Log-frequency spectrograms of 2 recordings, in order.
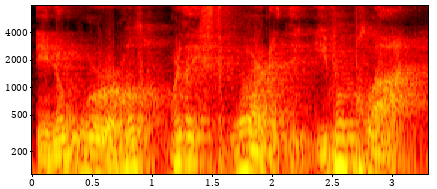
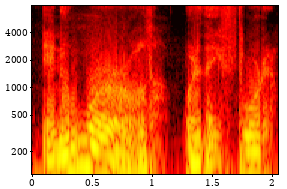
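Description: First: Movie trailer voice. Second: Low, slow trailer narrator; movie trailer voice. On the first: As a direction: intone it like an epic film trailer. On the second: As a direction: announce it like a film trailer. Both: Pretend. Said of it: "movie trailers always start off like that".

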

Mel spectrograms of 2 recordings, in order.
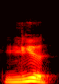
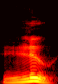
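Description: First: "lieu" said the French way, like lyeu; "lieu" en prononciation française; French pronunciation. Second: "Lieu" said the English way, like loo; anglicised "Lieu", rhymes with too; "Lieu" à l'anglaise, comme loo; English pronunciation. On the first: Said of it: "nous ne le prononçons pas comme en français". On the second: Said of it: "le mot est bien anglicisé". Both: Shown as a demonstration.

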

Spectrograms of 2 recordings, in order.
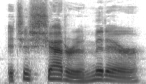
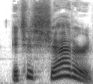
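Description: First: Dazed repeating. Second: Very high, loud shaken outburst; dazed cry. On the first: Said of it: "Ginny repeated". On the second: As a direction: blurt it out in shock. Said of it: "still dazed". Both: A narrator's reading.

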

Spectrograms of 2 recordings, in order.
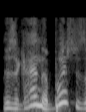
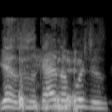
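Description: First: Higher, louder questioning repeat with a rise; incredulous echo question, rising at the end. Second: High, loud insistent answer; acted emphatic yes, falling at the end; exasperated confirmation. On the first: Retold or imitated. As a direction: imitate a clerk checking what she heard. Front desk lady repeats it back. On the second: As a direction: confirm it impatiently, imitating a panicked caller. Caller confirms to front desk.

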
